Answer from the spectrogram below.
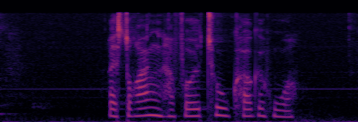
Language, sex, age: Danish, female, 26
